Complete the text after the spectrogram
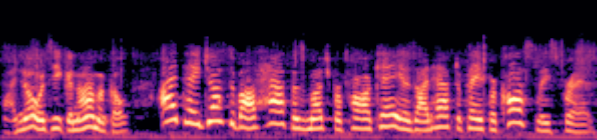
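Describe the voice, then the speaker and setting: A woman's voice: on the high side, sing-song, normal speed. A woman answering questions in a scripted radio commercial, pleasant and agreeable. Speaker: commercial guest. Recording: dull 1940s radio broadcast.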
